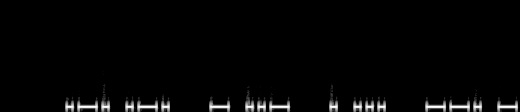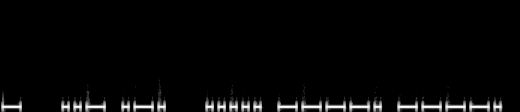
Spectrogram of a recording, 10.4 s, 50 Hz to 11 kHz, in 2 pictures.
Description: Morse code, heard as a keyed tone, about 20 wpm, 600 Hz. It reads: RR TU ES GM UR 599
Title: SOTA QSO Practice 20wpm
